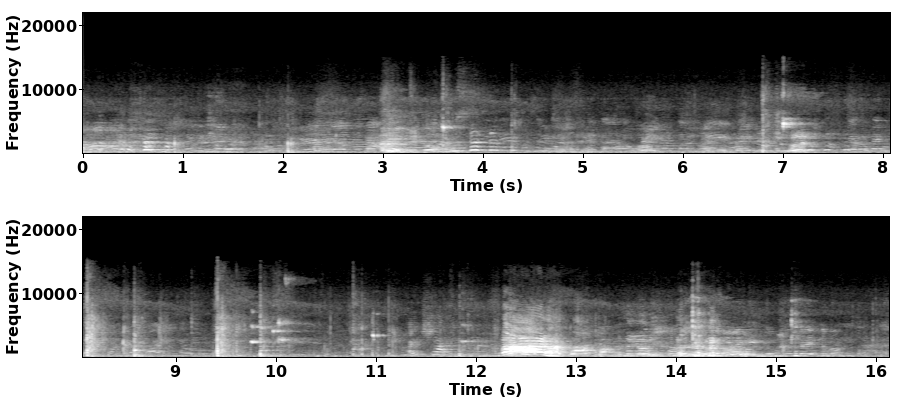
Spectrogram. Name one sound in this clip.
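Young women talk and call out across an echoing hall.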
